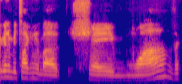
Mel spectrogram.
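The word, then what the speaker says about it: chezmoi: awesome and you're going to be talking about shay moi is that correct yeah you got the pronunciation i have no idea what that is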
